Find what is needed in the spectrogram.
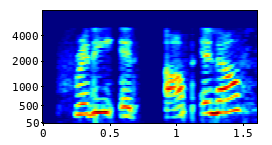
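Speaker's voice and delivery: high, indignant sputter; a wife outraged at a clumsy proposal, sputtering. A narrator's reading. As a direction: spit it back in disbelief. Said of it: "I sputtered".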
